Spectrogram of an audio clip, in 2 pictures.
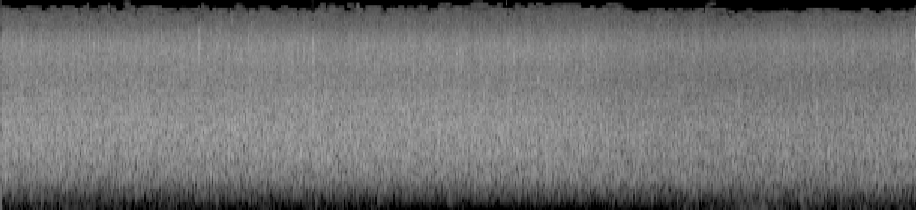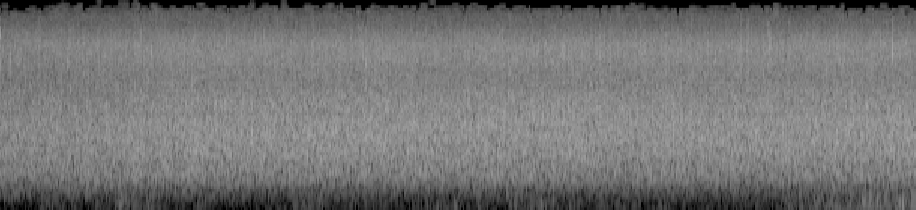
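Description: A large animal splashes through shallow water.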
